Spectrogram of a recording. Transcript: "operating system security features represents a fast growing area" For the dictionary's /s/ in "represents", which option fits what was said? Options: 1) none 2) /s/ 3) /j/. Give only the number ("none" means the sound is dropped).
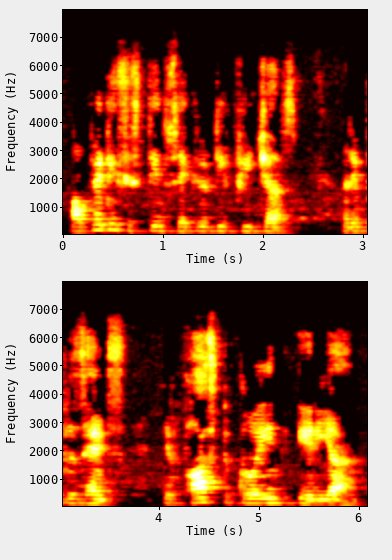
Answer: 2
